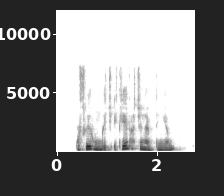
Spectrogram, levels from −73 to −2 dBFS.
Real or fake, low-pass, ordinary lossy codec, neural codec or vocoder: real; 7.2 kHz; MP3, 48 kbps; none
